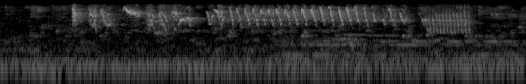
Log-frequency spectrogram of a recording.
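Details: Atlantic canary song used to lure a lazy canary into singing: bright, rapid high trills and rolling chirped phrases in quick bursts, with a faint low hum beneath.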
